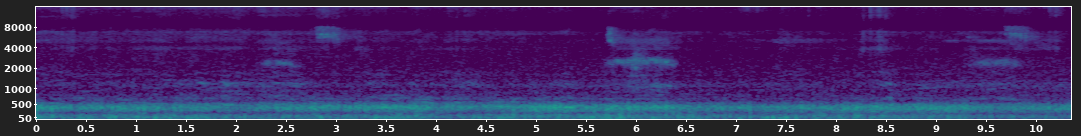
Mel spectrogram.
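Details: Honey bees at a hive entrance 45 minutes after robbing, around 5:15 pm: a steady, dense low hum of many wingbeats holds throughout, with brief faint bird chirps scattered above.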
